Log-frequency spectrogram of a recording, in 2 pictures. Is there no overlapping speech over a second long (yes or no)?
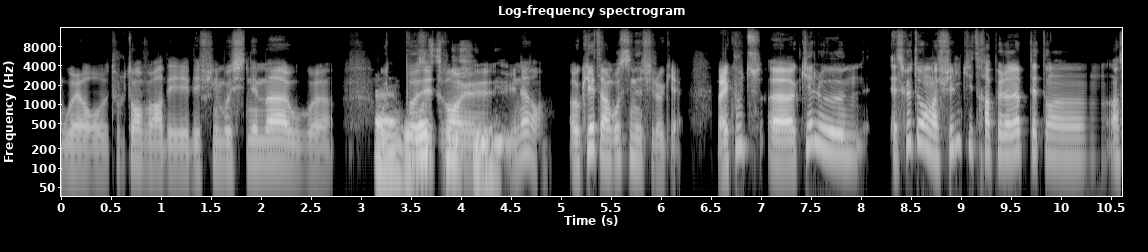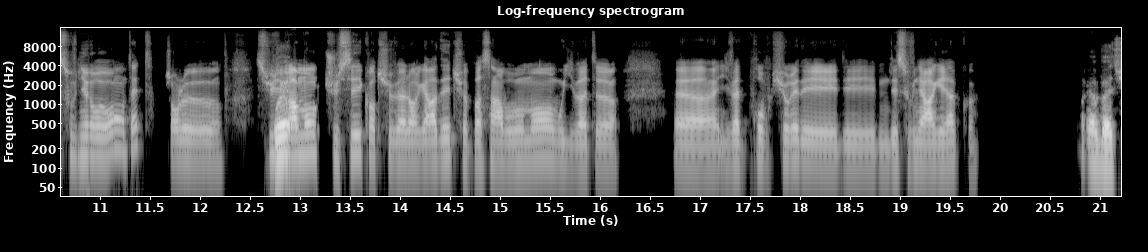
no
